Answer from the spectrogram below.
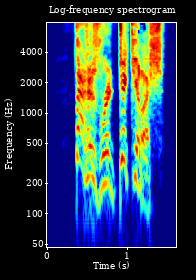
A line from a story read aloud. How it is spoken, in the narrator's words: the Duke exclaimed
